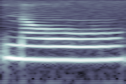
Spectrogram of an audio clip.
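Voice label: "nou6", Cantonese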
